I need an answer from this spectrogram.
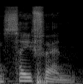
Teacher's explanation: Chỗ thứ ba các bạn có thể nối là chữ safe với and thành safe and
